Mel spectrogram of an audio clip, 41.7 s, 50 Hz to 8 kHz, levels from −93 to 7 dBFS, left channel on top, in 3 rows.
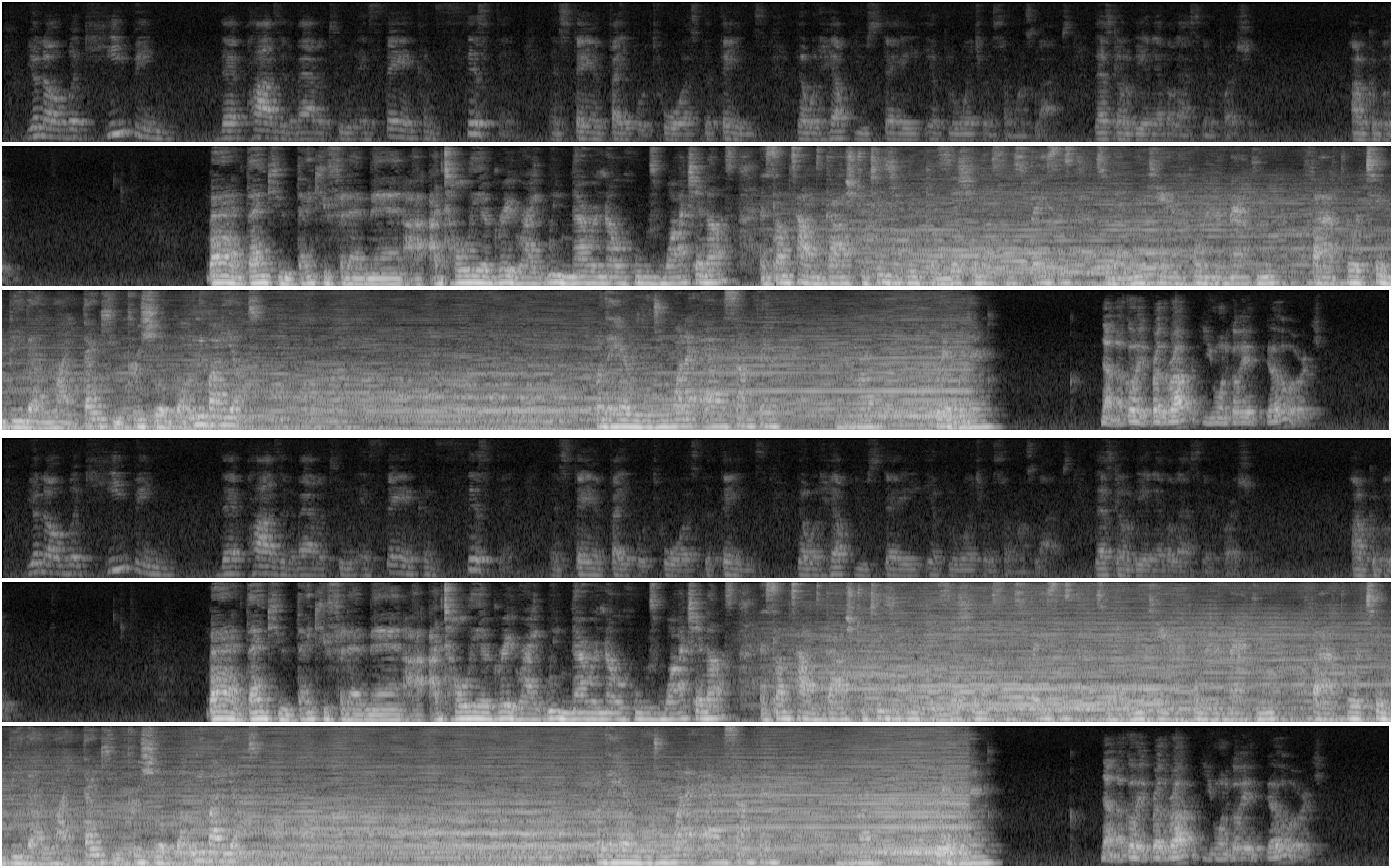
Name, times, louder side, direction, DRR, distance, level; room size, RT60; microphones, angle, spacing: voice 1, 0.2-1.7 2.2-4.4 4.6-5.1 5.5-7.6 7.9-10.5 10.9-12.5 13.5-14.0, left 1 dB, 65° left, 0 dB, 1.0 m, -44 dB
voice 2, 15.9-30.4 33.7-35.6 36.1-36.6 37.1-37.7, right 1 dB, 10° right, 0 dB, 0.6 m, -20 dB
sound 1, 21.3-37.5, right 4 dB, 65° right, 0.4 m, -23 dB
voice 3, 38.8-41.0, left 1 dB, 30° left, 1 dB, 0.7 m, -26 dB
3.7 x 2.1 x 2.9 m, 0.39 s
head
